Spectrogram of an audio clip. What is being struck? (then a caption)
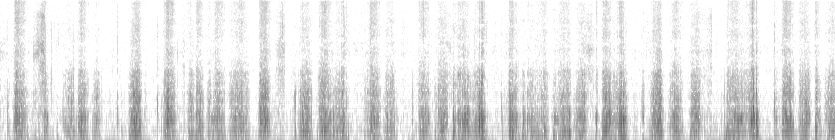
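Gel pen tip on a paper notebook page. A plastic-barrel gel pen with a metal tip, held in the fingers, writes across a flat black lined paper notebook page lying on a surface. The tip scratches along the paper in quick, soft strokes, each a short, dry rasp centered in the mids with a faint bright hiss. The strokes stop and start in a steady, uneven rhythm throughout.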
